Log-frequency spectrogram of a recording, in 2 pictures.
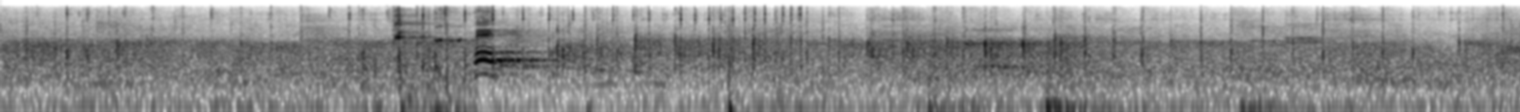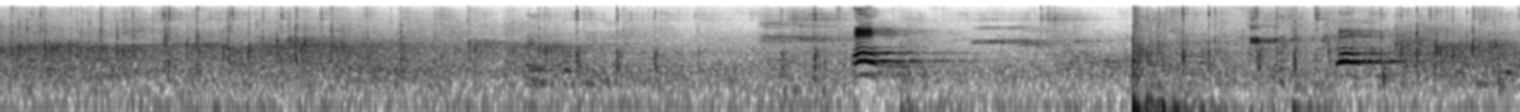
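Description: Table tennis hall ambience with a steady background murmur, broken three times by a short, loud, high-pitched squeal: about five seconds in, loudest just before the end, and again at the very end.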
